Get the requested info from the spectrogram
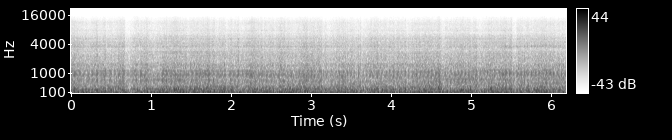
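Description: Yamaha XT250's single-cylinder four-stroke engine running steadily at cruising speed, mixed with wind rush on the helmet-mounted camera.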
